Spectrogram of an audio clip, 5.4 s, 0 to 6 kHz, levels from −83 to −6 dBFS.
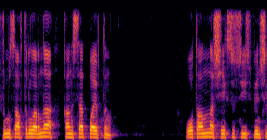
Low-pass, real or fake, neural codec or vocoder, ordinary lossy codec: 5.4 kHz; real; none; none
